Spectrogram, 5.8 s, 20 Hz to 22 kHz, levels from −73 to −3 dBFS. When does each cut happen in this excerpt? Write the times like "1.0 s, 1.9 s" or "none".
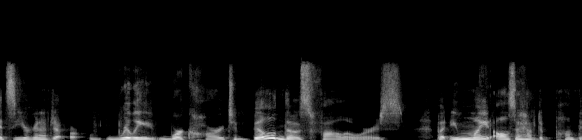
none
